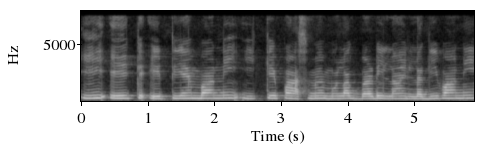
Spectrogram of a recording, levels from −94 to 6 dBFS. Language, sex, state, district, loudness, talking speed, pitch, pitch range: Hindi, female, Bihar, Kishanganj, -15 LUFS, 120 wpm, 240 Hz, 225-245 Hz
